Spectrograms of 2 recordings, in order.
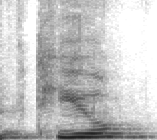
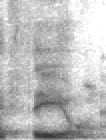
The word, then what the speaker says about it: Patil: and the vulnerabilities Mr patil Paul thank you for pronouncing my name properly a lot of people say Theo Theo teal teal you got it right all right we appreciate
